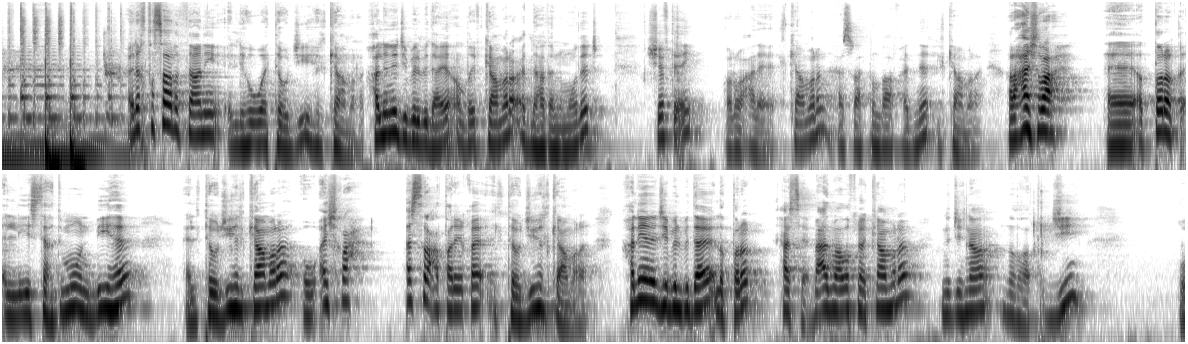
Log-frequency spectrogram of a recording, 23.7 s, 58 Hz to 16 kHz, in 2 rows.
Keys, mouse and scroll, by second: 4.2-4.6 scroll down 1, 4.6 middle click, 6.7 shift+a, 8.5-9.4 middle drag, 20.7 middle click, 22.2 g.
